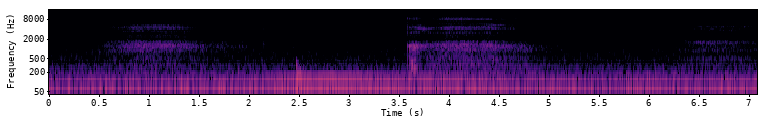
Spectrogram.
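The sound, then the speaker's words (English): Heavy, rushing breaths come in a few noisy bursts separated by short pauses, with a brief snort-like catch in between. The breathing is fairly loud and stands alone without talk. “Can you hear it, Father? Oh, that sweet rush of breath.”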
